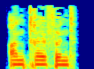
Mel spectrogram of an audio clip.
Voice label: "antreffend", German; adjectives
